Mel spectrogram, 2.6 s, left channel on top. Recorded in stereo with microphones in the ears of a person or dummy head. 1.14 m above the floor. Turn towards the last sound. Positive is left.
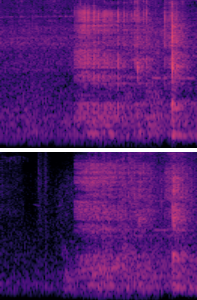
turn(degrees=60)  # may be behind; listen again after turning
